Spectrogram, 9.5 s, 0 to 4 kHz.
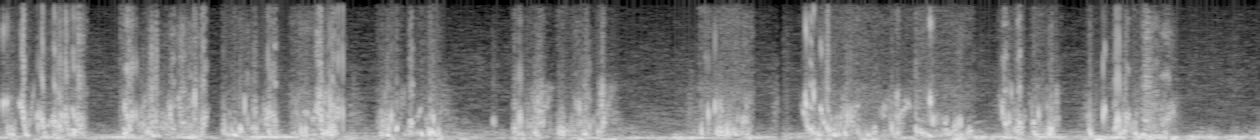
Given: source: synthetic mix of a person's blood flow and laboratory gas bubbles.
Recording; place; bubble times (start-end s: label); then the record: Doppler ultrasound of blood flow; subclavian vein
0.02-0.69 s: bubbles
0.92-1.59 s: bubbles
1.68-2.14 s: bubbles
2.19-2.63 s: bubbles
2.84-3.35 s: bubbles
3.70-3.75 s: bubbles
3.85-4.64 s: bubbles
5.25-5.68 s: bubbles
6.00-7.34 s: bubbles
7.50-7.98 s: bubbles
8.16-8.86 s: bubbles
From the record:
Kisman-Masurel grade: 333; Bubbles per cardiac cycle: rolling drumbeat, 9 or more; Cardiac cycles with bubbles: 50 to 99%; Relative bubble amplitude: loud (0.450 to 0.775); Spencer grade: 3 (all of the cardiac periods contain showers or single bubble signals, but not dominating or overriding the cardiac motion signals); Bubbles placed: anywhere in the cardiac cycle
